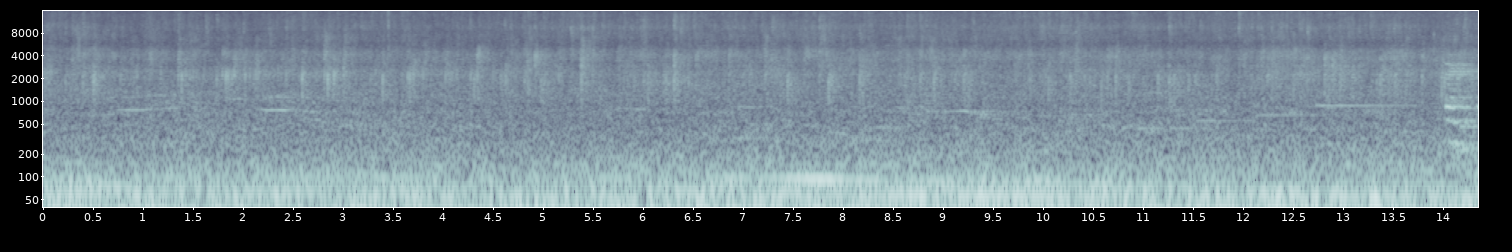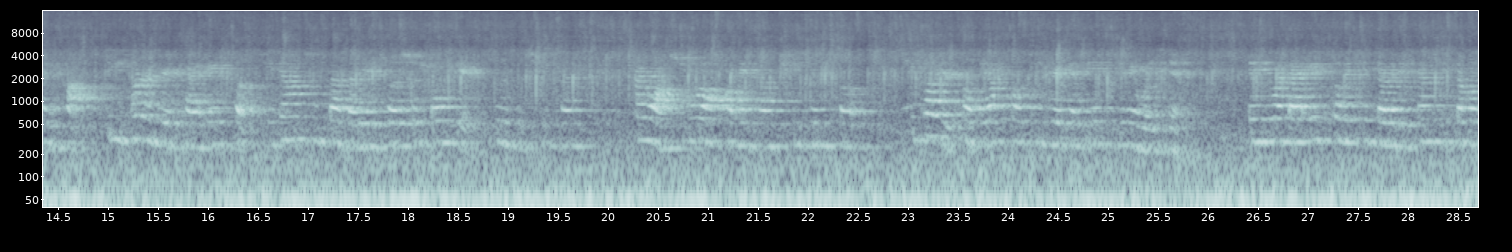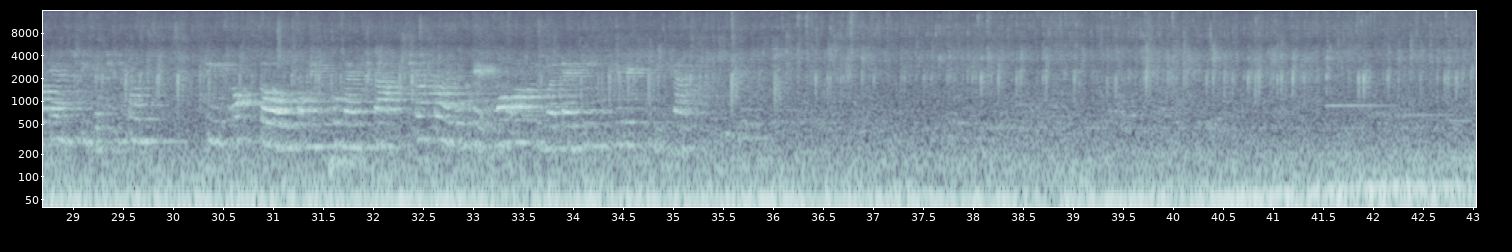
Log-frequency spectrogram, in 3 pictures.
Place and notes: Yilan Station, Yilan City - In the station platform
In the station platform, Rainwater
Sony PCM D50+ Soundman OKM II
